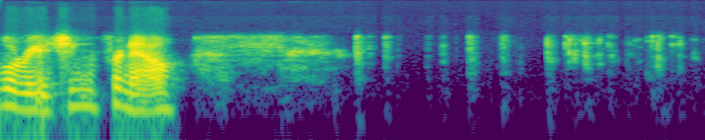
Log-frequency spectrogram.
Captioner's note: typing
